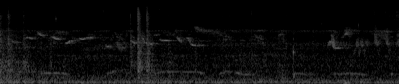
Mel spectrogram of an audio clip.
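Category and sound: bird, turtle dove cooing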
